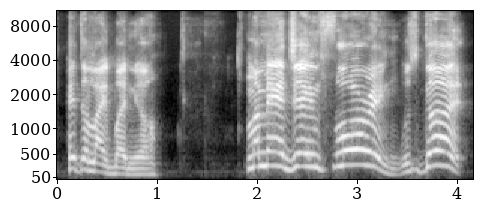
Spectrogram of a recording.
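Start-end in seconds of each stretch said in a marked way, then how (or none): 1.9-4.1 high, drawn-out hype greeting; excited greeting. Real, not acted. Streamer hyping up a chat member, excited greeting. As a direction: shout him out with big energy.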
